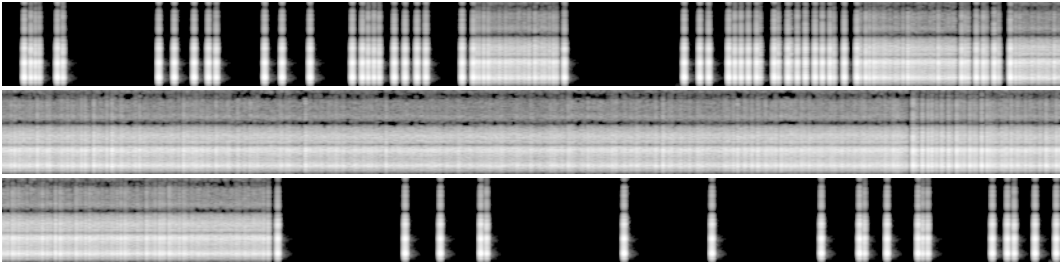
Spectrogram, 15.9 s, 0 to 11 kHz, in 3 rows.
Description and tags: Geiger Counter Hotspot (Sweeping)
Sweeping to locate and identify an irradiated hotspot area.
This is a recording of an EBERLINE E-120 Geiger counter, which makes the "classic" Geiger click sound. Recorded with a RØDE NT-1 at about 4 CM (1.6") from the speaker.
Click here to check out the full Geiger sound pack.
FULL GEIGER
DIAL
MIC TO SPEAKER
click, clicks, counter, geiger, geiger-counter, hotspot, radiation, sweeping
